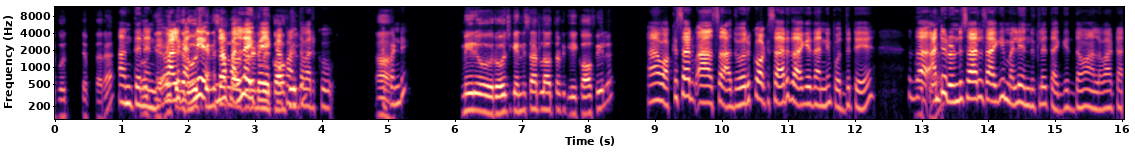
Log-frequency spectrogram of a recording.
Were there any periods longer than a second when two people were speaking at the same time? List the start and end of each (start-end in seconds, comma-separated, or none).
1.4-3.8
